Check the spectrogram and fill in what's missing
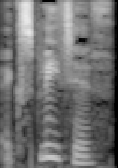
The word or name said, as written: expletive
